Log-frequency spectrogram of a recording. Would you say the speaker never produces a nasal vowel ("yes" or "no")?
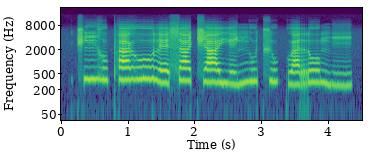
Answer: no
